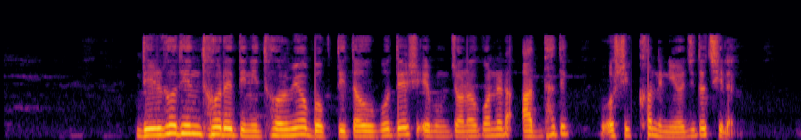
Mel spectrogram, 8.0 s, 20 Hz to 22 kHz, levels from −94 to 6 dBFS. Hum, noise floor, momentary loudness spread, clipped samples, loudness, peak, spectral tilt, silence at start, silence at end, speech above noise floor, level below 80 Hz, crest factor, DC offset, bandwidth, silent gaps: none; -74 dBFS; 13 LU; under 0.1%; -17 LUFS; -2 dBFS; -6.5 dB/octave; 1.35 s; 0.7 s; 58 dB; -56 dBFS; 16 dB; under 0.1%; 8 kHz; none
